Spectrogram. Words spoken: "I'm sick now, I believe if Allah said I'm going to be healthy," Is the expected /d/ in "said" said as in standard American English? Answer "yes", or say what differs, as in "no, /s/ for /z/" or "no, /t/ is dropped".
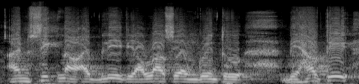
no, /d/ is dropped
